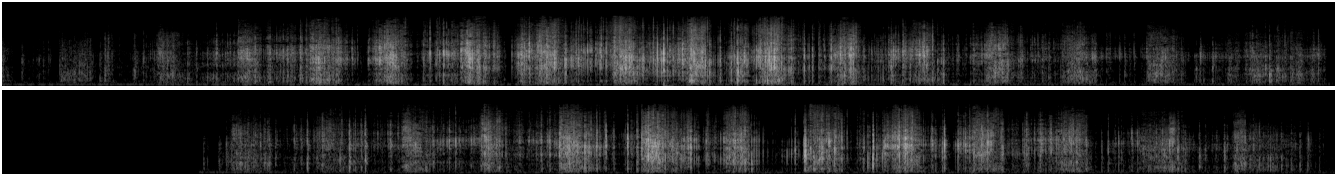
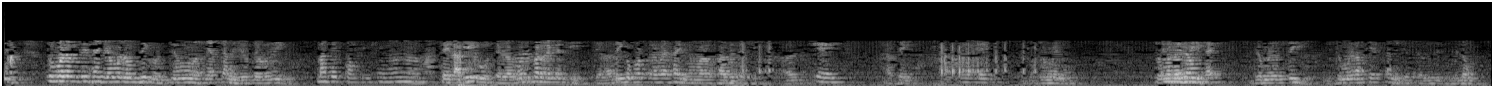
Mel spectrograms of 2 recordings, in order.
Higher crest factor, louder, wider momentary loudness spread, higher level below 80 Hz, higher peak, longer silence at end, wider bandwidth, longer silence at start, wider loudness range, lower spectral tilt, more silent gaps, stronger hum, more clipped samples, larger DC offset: first, 32 dB vs 20 dB; second, -31 LUFS vs -25 LUFS; first, 20 LU vs 14 LU; second, -74 dBFS vs -44 dBFS; about the same, -2 dBFS vs -4 dBFS; first, 0.25 s vs 0 s; first, 11.5 kHz vs 3.5 kHz; about the same, 0 s vs 0 s; first, 17 LU vs 6 LU; second, -1.5 dB/octave vs -9.5 dB/octave; neither; neither; neither; second, under 0.1% vs 0.2%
